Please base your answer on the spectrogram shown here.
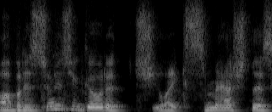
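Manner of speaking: ordinary delivery, nothing marked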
